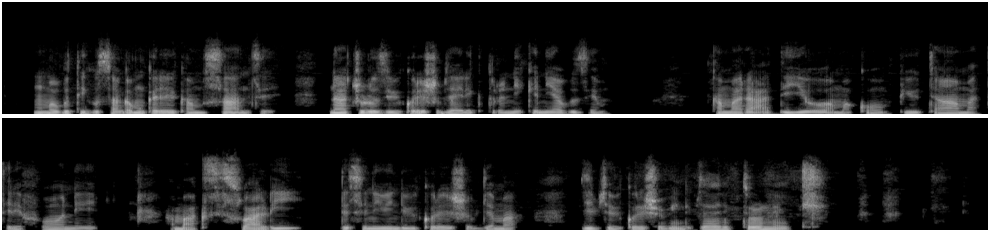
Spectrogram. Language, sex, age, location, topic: Kinyarwanda, male, 18-24, Musanze, finance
